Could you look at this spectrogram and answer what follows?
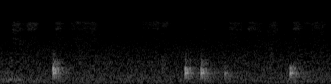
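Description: Chalk or marker strokes on a board during a Sanskrit grammar lesson, a handful of short scratchy taps and squeaks spaced over a few seconds, close and moderately loud against a quiet room.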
